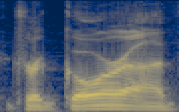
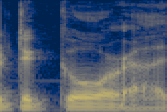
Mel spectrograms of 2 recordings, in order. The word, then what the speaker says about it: Dagora: So next we have Dragora, the Water Warbear. We got a second awakening unit. Oh, Dagora is how you pronounce it.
